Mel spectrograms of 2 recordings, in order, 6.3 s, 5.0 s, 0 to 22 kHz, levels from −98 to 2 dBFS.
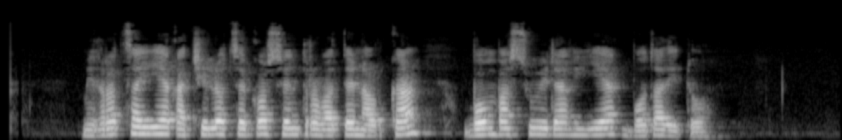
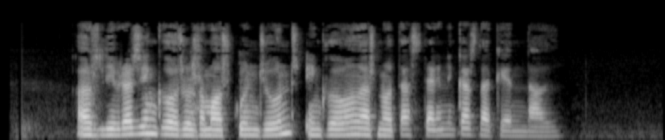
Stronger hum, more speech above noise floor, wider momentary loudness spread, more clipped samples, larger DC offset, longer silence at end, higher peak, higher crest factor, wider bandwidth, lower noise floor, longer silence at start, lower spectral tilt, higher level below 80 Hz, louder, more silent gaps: neither; about the same, 46 dB vs 46 dB; second, 9 LU vs 12 LU; neither; neither; first, 1 s vs 0.85 s; about the same, -2 dBFS vs -4 dBFS; about the same, 20 dB vs 20 dB; second, 9.4 kHz vs 11.5 kHz; about the same, -67 dBFS vs -69 dBFS; about the same, 0.65 s vs 0.6 s; about the same, -6.5 dB/octave vs -6 dB/octave; second, -78 dBFS vs -70 dBFS; about the same, -22 LUFS vs -23 LUFS; neither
